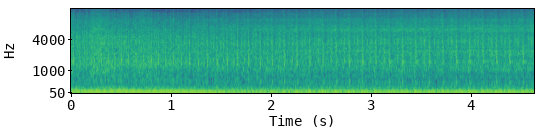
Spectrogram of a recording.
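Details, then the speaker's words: 1980/81 Chevy truck engine after sitting about 29–31 years, running without the number one cylinder: rough, lumpy idle with an uneven knock about four times a second. Owner suspects an over-tight rocker or a sunk lifter. "not too bad i can tell you what's wrong with it but she does run ish"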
